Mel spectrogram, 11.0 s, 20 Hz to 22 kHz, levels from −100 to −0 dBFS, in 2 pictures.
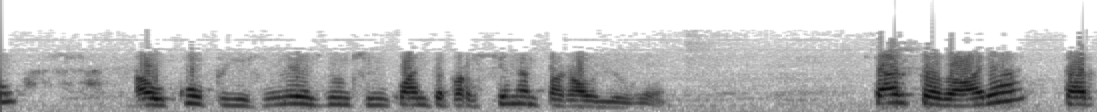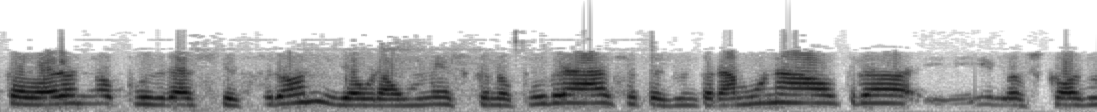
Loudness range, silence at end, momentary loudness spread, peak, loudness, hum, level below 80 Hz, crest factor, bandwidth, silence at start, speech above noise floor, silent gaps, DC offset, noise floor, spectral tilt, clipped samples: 5 LU; 0 s; 12 LU; 0 dBFS; -13 LUFS; none; -64 dBFS; 14 dB; 6.6 kHz; 0 s; 38 dB; none; under 0.1%; -51 dBFS; -6.5 dB/octave; under 0.1%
